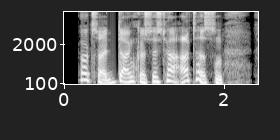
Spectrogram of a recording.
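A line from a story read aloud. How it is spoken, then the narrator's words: Old woman calling. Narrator (German): rief die alte Köchin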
